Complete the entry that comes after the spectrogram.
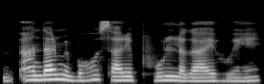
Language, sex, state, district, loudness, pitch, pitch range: Hindi, female, Arunachal Pradesh, Lower Dibang Valley, -16 LUFS, 180 Hz, 160-200 Hz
